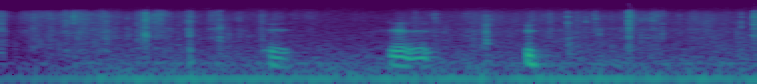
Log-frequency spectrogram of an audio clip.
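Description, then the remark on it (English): Scissors snip through paper as a man in a nightshirt cuts out shapes of women carrying jars above their heads, with soft rustles and a run of small, irregular clicks. A few brief, low vocal murmurs surface now and then. “Then Jose is sitting in his nightshirt, cutting out shapes in paper.”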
